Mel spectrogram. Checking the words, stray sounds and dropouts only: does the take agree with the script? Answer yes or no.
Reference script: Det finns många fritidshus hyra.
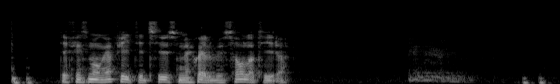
no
